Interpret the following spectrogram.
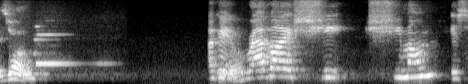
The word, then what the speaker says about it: Shimon: Rabbi Shimon is how you say it.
